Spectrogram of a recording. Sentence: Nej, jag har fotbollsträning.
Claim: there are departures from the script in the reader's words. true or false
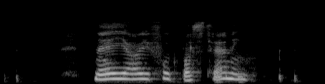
true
